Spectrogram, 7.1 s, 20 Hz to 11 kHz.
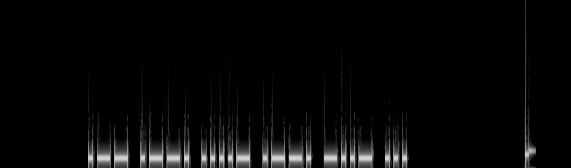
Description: Morse code, heard as a keyed tone, about 22 wpm, 700 Hz. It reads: WP4PXS
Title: USA Call Signs 22wpm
